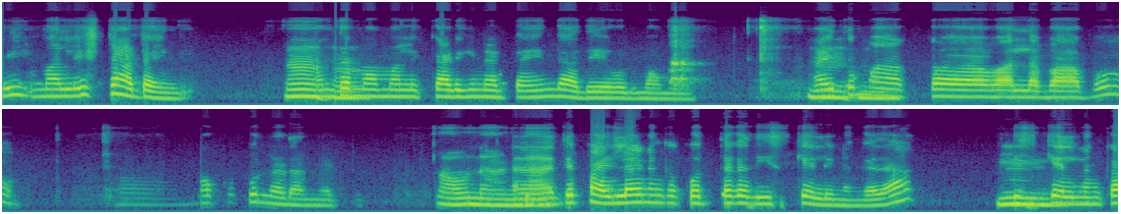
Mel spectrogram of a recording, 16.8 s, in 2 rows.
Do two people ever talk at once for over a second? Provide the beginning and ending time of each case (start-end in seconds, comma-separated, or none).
none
